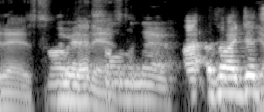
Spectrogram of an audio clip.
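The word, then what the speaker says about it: Manaea: Manea.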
